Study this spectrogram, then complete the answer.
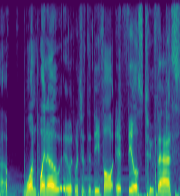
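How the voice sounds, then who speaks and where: With music in the background, a man speaks fairly slowly and with fairly even intonation. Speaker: gaming YouTuber. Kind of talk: casual gaming tutorial talk. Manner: casual, hesitant with fillers.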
